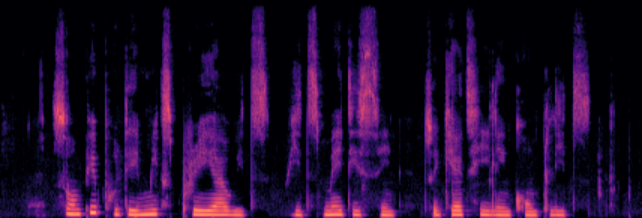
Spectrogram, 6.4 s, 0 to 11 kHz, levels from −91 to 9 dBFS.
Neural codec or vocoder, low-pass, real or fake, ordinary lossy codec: none; none; real; none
